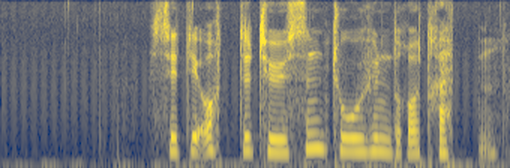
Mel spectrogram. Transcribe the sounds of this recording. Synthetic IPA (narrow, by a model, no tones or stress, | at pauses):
sʏt̪ɪʔɔt̪ət̪ʰʉːsn̩t̪ʰuːhʉnd̪ʁəoːt̪ʰʁɛt̪n̩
